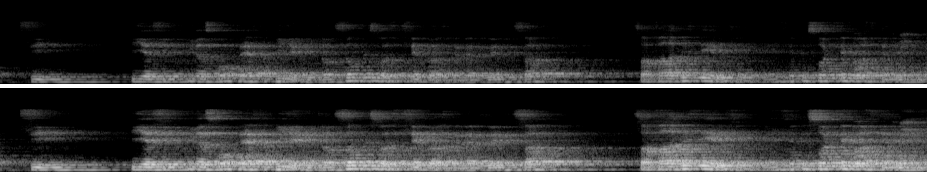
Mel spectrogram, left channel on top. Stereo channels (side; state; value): left; quieter; 11.6 dB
